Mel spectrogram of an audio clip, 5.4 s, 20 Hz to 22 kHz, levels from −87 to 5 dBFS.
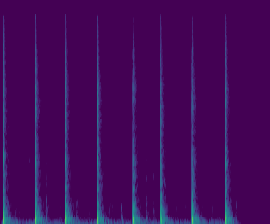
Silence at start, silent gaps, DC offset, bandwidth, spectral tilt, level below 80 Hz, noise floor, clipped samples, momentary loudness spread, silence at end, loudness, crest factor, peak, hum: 0.05 s; none; under 0.1%; 15.5 kHz; -7 dB/octave; -42 dBFS; -66 dBFS; under 0.1%; 18 LU; 0.8 s; -34 LUFS; 24 dB; -10 dBFS; none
